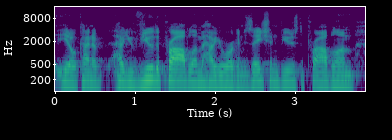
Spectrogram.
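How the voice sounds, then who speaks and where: Loud and fairly high-pitched, a man's voice has a bright, sharp tone. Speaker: professor of political science, panel moderator. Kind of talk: panel moderation. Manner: animated.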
